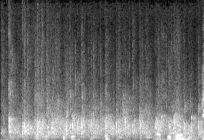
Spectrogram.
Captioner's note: audience clapping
